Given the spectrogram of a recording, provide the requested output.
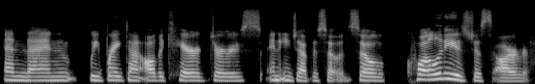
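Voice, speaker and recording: A woman in her thirties talks as a podcast guest. Her voice is clear and resonant, sitting a bit low. She is enthusiastic and likes to stress a point, and the sound is close and dry. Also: fairly even intonation, normal speed, fairly bright tone, no echo. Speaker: podcast guest, audio drama writer. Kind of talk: conversational interview answers.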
